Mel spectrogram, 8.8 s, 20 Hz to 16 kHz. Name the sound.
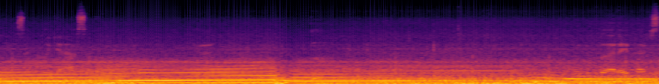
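Mercedes SL45 car accelerating on a race track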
